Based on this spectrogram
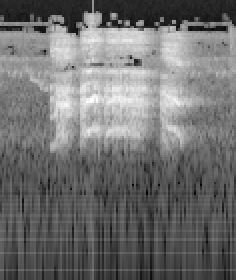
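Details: A newly brought red junglefowl decoy cock gives a full, hoarse crow of about one and a quarter seconds. It has a short rising start, a long buzzy middle and a separate, abruptly falling last syllable, heard against a quiet background.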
